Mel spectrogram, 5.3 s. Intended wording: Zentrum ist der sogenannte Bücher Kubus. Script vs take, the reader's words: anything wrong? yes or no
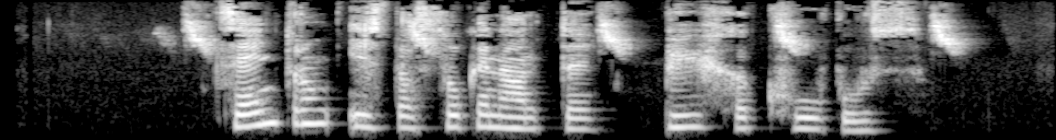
no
